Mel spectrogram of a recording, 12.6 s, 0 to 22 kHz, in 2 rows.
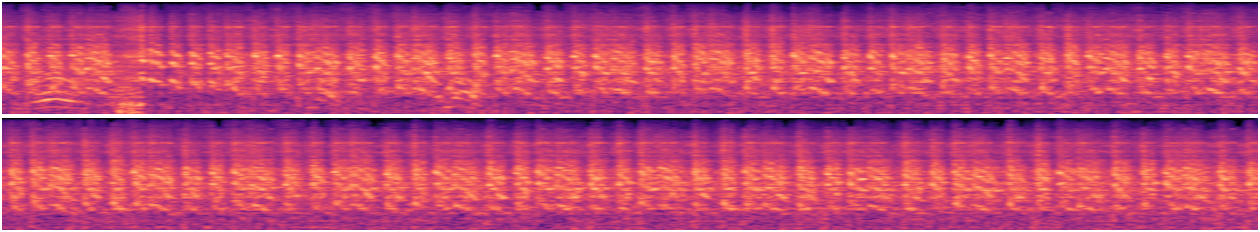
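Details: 1985 Honda Gold Wing 1200, sitting 5 years: starter grinds on steadily at about two beats a second, engine never catching; no spark found, owner unsure the electric fuel pumps work; cranks without starting.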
